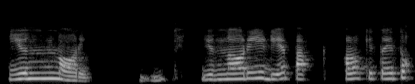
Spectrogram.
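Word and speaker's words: 윷놀이: Bacanya Yunnori.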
